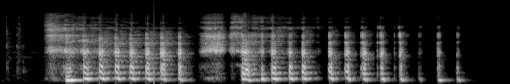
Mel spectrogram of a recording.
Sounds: Laughter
